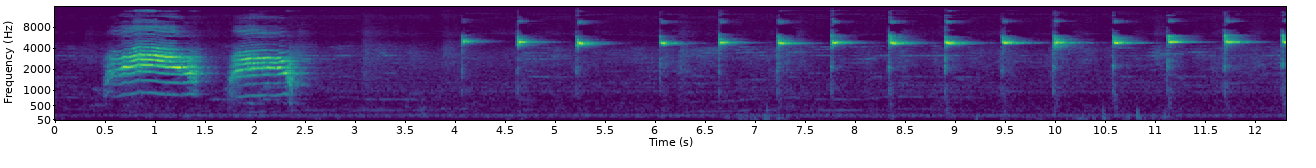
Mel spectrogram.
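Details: A samyong imitates a cat calling to mate: two rising meow-like wails, then a long steady series of short, sharp, high chirps, roughly two each second.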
